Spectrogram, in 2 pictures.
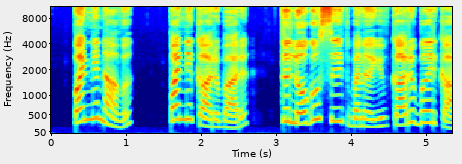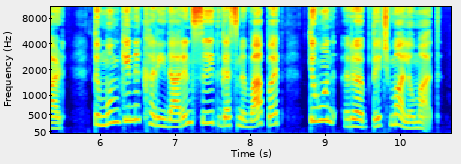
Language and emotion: Kashmiri, neutral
